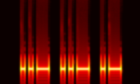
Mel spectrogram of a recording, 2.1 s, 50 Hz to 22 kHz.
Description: Morse code, heard as a keyed tone, about 20 wpm, 700 Hz. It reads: UUA
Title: All Cut Numbers - 3-Digit 20wpm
